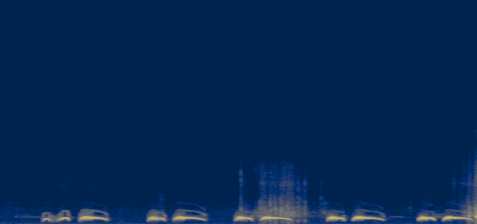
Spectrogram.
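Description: A spotted dove gives soft, low paired coos, a brief note followed by a longer one, repeated steadily.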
